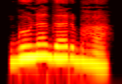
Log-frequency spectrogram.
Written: ಗುಣಗರ್ಭ

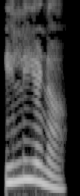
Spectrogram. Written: ಇಲ್ಲಿಯಣ

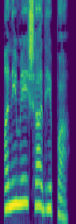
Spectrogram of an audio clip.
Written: ಅನಿಮೇಷಾಧಿಪ

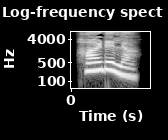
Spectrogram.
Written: ಹೊಟೇಲು

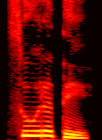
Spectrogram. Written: ಸ್ವರಿತ

